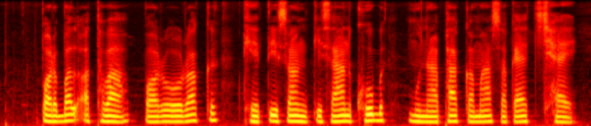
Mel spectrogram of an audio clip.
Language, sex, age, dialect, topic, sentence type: Maithili, male, 18-24, Eastern / Thethi, agriculture, statement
